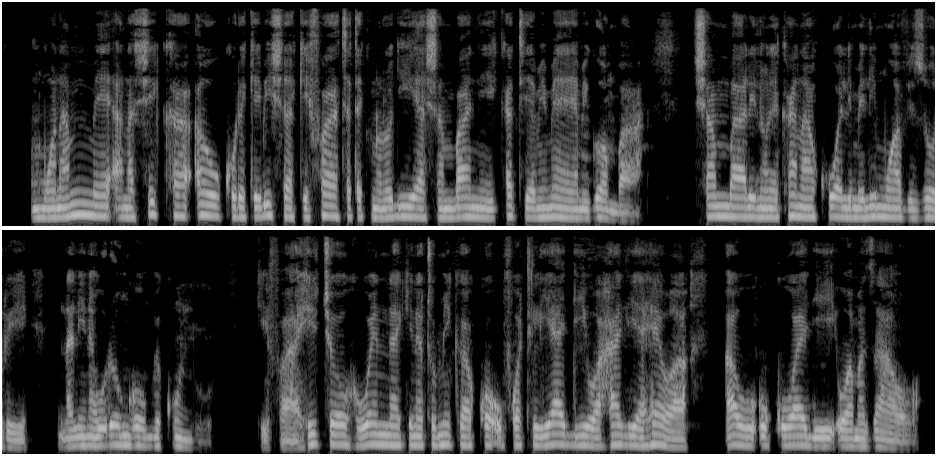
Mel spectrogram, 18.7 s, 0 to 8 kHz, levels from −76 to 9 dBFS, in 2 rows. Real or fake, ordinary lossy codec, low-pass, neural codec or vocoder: real; MP3, 48 kbps; 7.2 kHz; none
